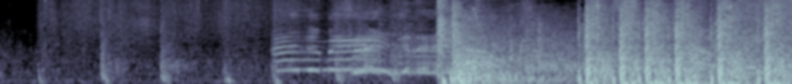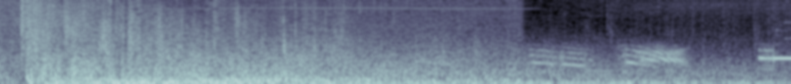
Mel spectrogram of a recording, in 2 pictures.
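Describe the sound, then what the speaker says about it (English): A rocket strikes a weapon cache in a first-person shooter video game, setting off a big, loud explosion amid gunfire bursts, with a long rumbling roar that persists and voices talking over it. "Whoa. What was that big explosion?"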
